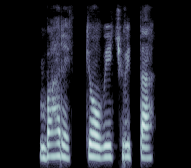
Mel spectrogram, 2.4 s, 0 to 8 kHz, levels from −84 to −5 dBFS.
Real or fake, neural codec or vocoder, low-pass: fake; codec, 16 kHz, 4 kbps, X-Codec, WavLM features, trained on Multilingual LibriSpeech; 7.2 kHz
